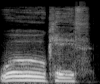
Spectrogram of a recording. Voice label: Horse Stop Walk Adult; Duviri

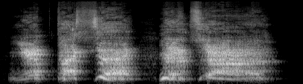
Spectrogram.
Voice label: Attack Male, en; Corpus Venus; Warframe; CorpusVenusMaleB

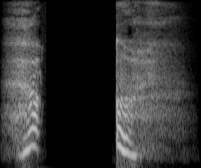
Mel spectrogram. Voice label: Horse Dismount Adult, Dialog; Duviri

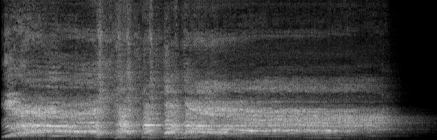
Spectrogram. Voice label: Battle Cry, Male, en; Barks; Dialog; Sinecure Banneret

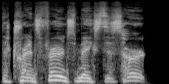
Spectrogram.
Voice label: Low Health Operator Voice, en; Operator Mission

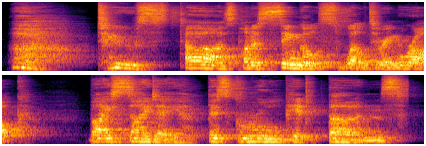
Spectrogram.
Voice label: Patrol Spoken, Soldier Female; Battle; Barks; Dialog; Sinecure Soldier Female A

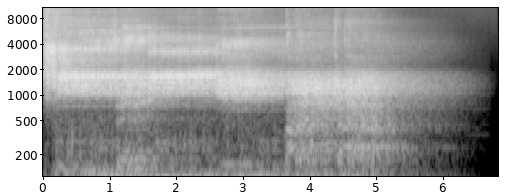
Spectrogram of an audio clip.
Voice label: Weather Angry Voice; Ambience; Gameplay; Duviri

